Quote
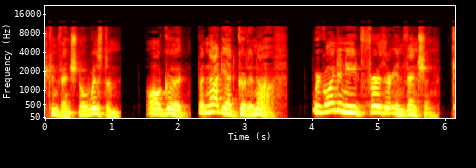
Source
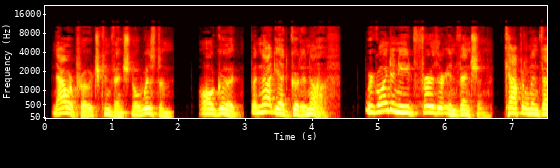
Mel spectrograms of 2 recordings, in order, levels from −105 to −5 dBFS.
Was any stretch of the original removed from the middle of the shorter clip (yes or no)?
no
